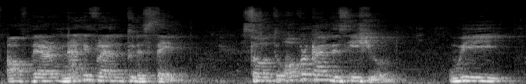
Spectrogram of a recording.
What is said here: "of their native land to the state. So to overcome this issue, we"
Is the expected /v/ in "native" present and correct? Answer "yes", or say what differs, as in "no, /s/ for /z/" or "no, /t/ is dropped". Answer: no, /p/ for /v/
